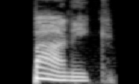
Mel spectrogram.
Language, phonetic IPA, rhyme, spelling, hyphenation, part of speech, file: Hungarian, [ˈpaːnik], -ik, pánik, pá‧nik, noun, Hu-pánik.ogg
- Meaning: panic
